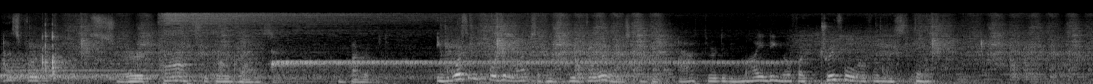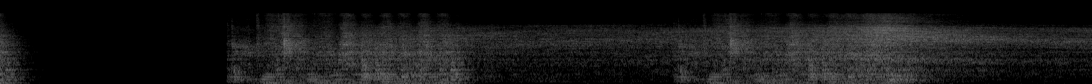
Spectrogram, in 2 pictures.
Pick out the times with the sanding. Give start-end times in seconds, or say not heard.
0.2-2.6, 4.4-6.7, 8.8-11.1, 13.2-15.6, 17.6-20.0.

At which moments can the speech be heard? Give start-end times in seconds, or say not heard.
0.0-9.5.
